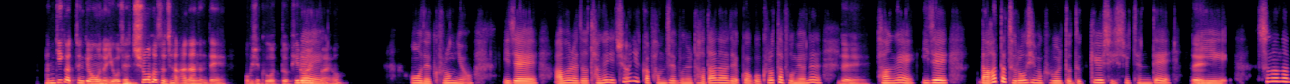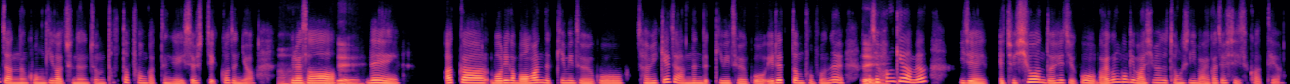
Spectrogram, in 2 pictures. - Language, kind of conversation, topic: Korean, advice, 하루 동안 에너지를 더 잘 관리하려면 어떻게 해야 하나요?
- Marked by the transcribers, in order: laughing while speaking: "추워서"; other background noise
